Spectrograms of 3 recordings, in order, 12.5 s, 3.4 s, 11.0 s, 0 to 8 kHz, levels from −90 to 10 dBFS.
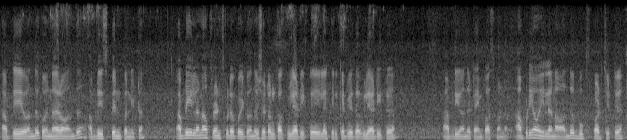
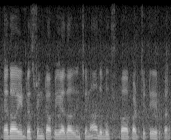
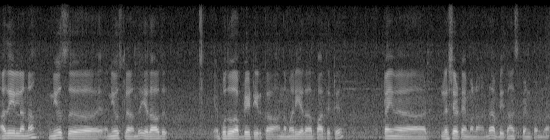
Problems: background sounds at intervals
